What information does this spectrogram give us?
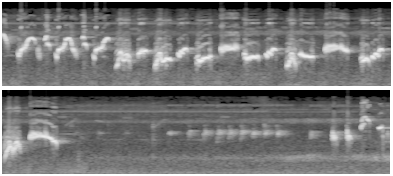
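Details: Stressed white-rumped shama lure for making another bird sing and show its repertoire: six seconds of loud, rapid, sweeping whistled notes in steady succession, then a softer, fast, even high trill and a few final sharp notes.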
